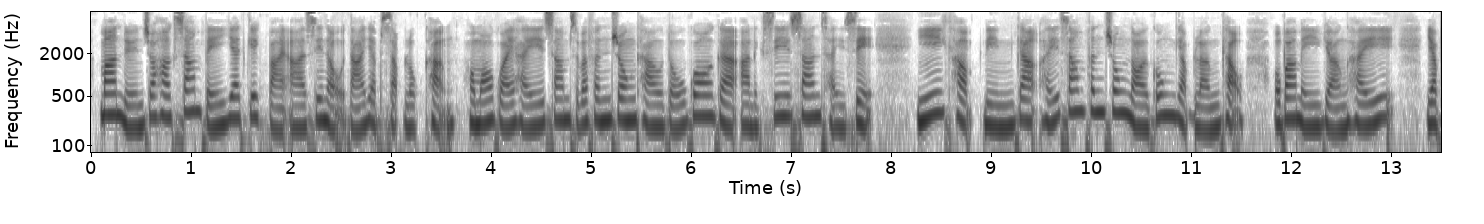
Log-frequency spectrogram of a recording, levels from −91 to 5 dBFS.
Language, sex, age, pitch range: Chinese, female, 10-29, 190-245 Hz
